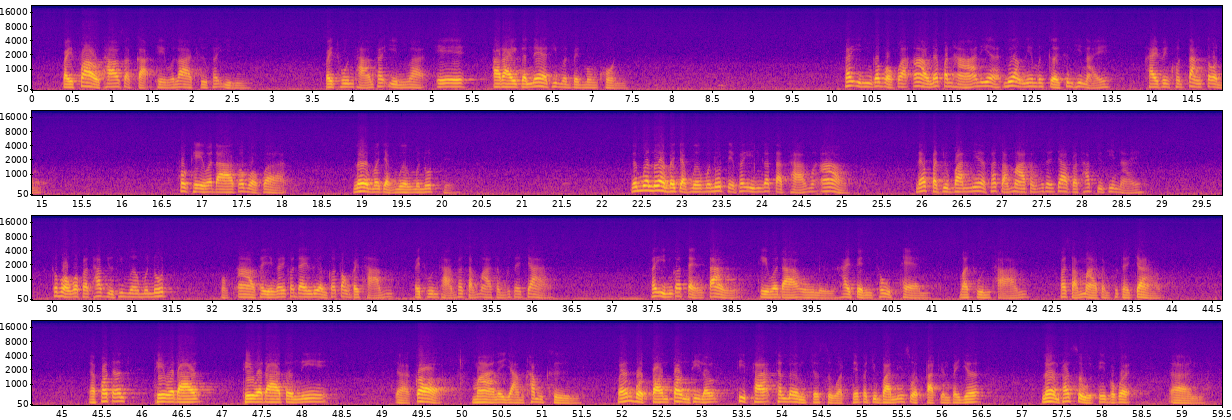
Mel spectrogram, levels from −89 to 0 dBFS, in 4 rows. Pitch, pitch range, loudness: 140 Hz, 115-160 Hz, -16 LUFS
